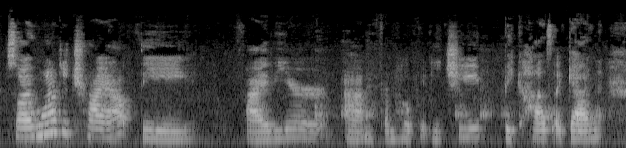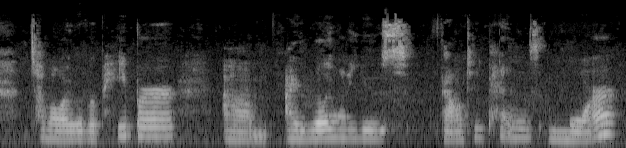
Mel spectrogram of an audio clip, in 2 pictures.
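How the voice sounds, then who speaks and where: A woman in her twenties, a teacher, talking through a stationery unboxing in a relaxed, rambling way full of fillers and restarts. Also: lowish voice, slow pace, creaky, slight background noise, rough recording. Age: 20s. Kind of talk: casual unboxing vlog.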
